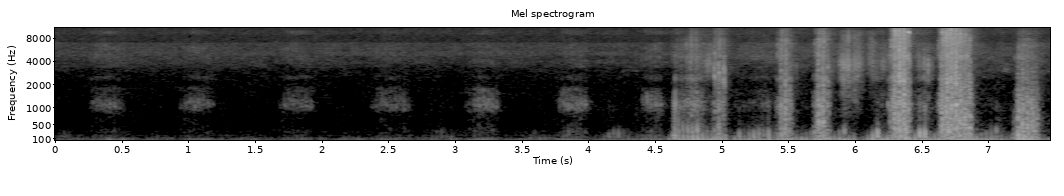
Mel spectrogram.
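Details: Contented cat purring in satisfaction: a low, rhythmic rumble pulsing roughly twice a second, soft at first beneath faint regular beeping tones, then turning loud, close and raspy for the last few seconds.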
